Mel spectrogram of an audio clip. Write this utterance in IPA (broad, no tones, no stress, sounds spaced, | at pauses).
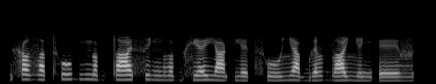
xʲ u zˤ ɪ tʰ u b n o b tˤ e s i ɲ ðˤ u b xʲ ɛ j a k j e t͡sʰ u ʎ a b ɪ ʎ dˤ ɪ ʎ ɛ ɲ ʔ e v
